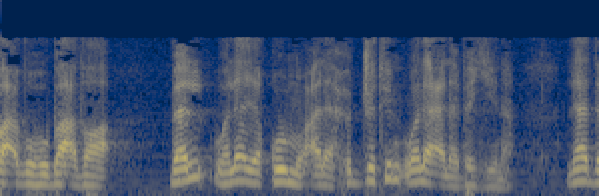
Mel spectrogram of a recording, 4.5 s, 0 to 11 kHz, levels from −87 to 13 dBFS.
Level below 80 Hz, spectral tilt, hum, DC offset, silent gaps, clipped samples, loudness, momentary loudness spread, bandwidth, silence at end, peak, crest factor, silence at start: -52 dBFS; -6 dB/octave; none; under 0.1%; none; under 0.1%; -21 LUFS; 14 LU; 6.4 kHz; 0 s; -2 dBFS; 20 dB; 0 s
